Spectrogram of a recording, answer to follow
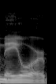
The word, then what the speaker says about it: Mayor: Adrienne Mayer, I keep saying Mayor, but she says her name is pronounced like the political official.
